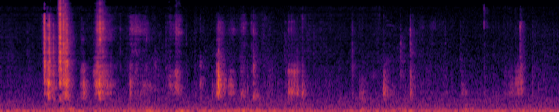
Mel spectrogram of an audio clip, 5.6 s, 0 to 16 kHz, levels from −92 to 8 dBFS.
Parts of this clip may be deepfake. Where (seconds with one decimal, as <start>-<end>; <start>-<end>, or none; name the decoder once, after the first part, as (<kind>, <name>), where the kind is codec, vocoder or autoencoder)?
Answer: 0.0-1.3 (vocoder, Vocos); 2.9-3.8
